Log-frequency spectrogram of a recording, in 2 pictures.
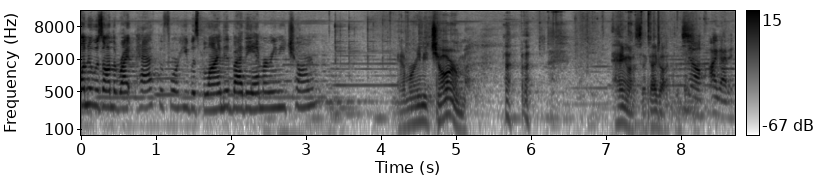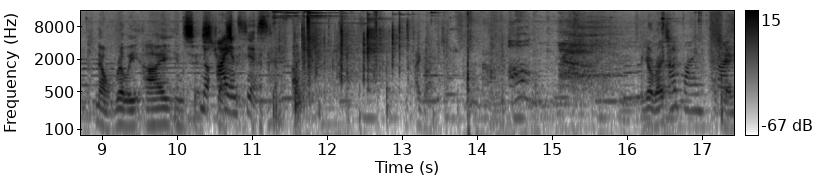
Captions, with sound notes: THE ONE WHO WAS ON THE RIGHT PATH BEFORE HE WAS BLINDED BY THE AMORINI CHARM? AMORINI CHARM? [LAUGHS] HANG ON A SEC, I GOT THIS. NO, I GOT IT. NO, REALLY, I INSIST. NO, I INSIST. [CLATTERING] I GOT IT. [THWACK] OW! ARE YOU ALL RIGHT?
